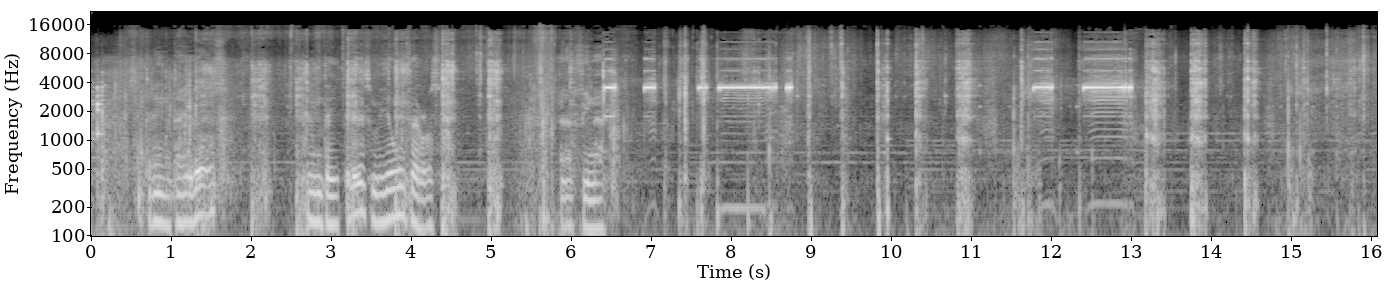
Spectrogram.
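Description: Metal detector sounding wavering target tones as the coil sweeps over a buried signal. Then a pick chops into hard, dry dirt in a run of sharp strikes, while a pinpointer gives high-pitched beeps, in short bursts and in a couple of longer steady stretches, as it homes in on the target.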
